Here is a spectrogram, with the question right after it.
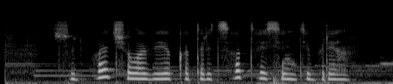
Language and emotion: Russian, sad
